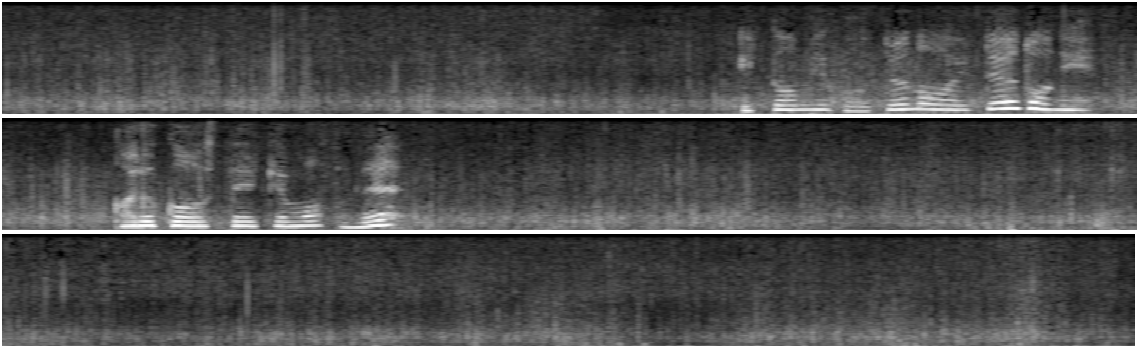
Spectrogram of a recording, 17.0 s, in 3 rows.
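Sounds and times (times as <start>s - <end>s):
foam bubbles fizzing and popping: 0.0s - 17.0s
speech: 3.7s - 5.7s, 6.3s - 7.8s.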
